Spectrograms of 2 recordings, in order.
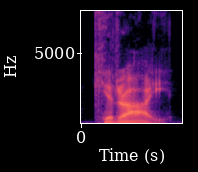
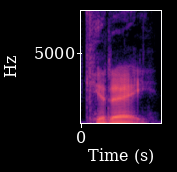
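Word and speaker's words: きれい: friends in Japanese, but instead of saying beautiful, my pronunciation made it sound like I hate it. I said kirai instead of kirei.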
